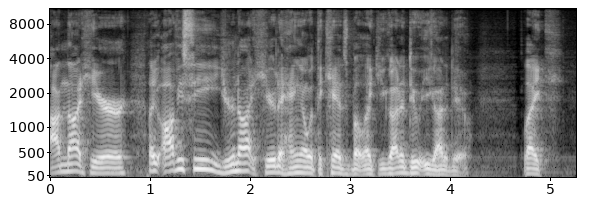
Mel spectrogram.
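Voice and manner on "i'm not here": usual speaking voice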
